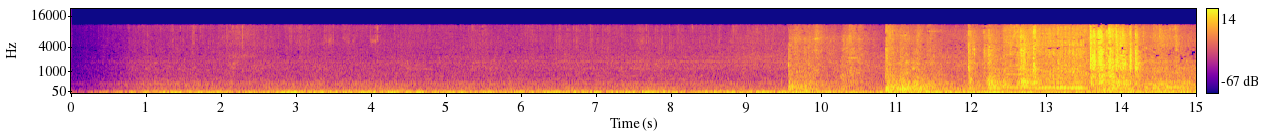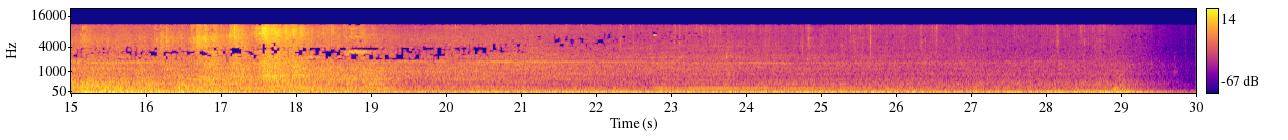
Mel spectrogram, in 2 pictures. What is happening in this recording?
A garbagetruck empties a garbagecontainer and shreds its content. I'm passing the scene on my bike heading for my work so it must have around 08:20 pm. Recorded with in the inside pocket of my jacket an Edirol R09 someday in October 2006.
